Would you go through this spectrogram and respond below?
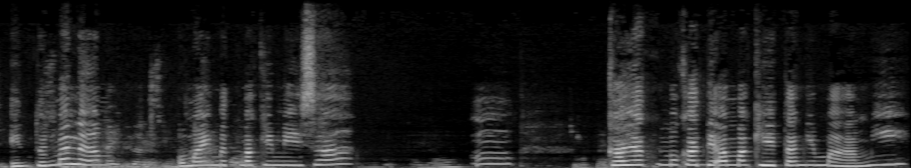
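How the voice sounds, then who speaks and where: A woman's voice: extremely high pitch, expressive, unhurried, a bit bright, exaggerated voice. A woman playing a frank, polite young garland-selling girl in an Ilocano radio drama, speaking with an Ilocano accent. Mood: eager, cheeky.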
